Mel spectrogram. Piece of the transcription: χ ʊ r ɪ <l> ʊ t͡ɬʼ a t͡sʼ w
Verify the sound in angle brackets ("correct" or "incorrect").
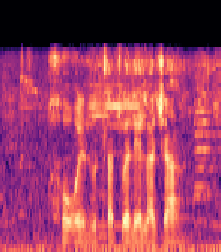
correct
